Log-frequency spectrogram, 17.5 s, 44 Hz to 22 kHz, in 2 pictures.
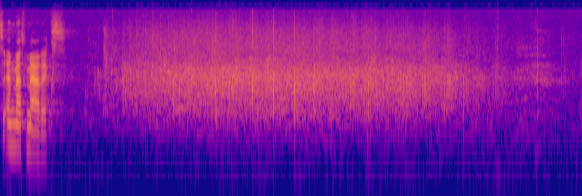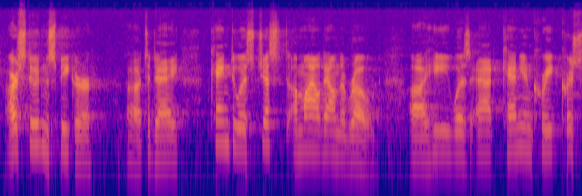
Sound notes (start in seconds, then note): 1.3 applause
